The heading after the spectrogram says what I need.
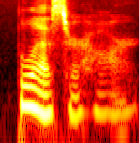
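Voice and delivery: whispered Southern "Bless her heart"; sister's Southern pity in a whisper; hushed whisper. Retold or imitated. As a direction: breathe it like gentle gossip. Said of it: "So they'll say".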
